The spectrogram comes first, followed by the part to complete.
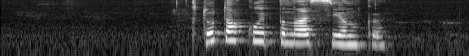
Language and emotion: Russian, neutral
